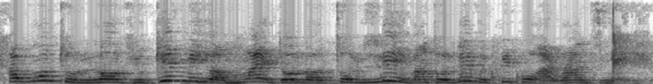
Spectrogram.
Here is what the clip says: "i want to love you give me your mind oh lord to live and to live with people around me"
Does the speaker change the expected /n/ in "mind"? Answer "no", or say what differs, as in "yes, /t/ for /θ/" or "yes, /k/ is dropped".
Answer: no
